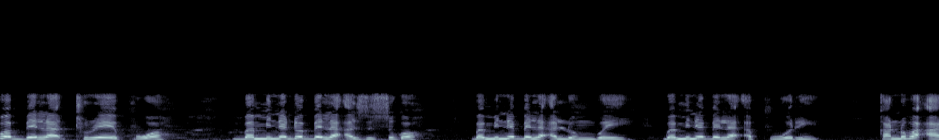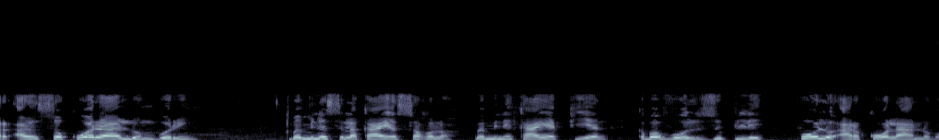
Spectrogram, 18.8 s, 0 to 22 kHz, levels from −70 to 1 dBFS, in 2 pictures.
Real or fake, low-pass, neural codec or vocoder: real; 7.2 kHz; none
